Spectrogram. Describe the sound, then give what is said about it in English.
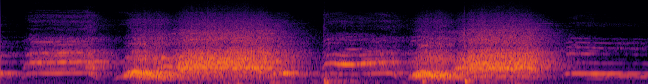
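A crowd of family, friends and spectators at the games roars and cheers in two loud, surging waves, each building from a single shouted call into a broad swell of many voices yelling together before fading. “Not only did he compete, but he was also in charge of getting the crowd of family, friends, and spectators excited.”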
